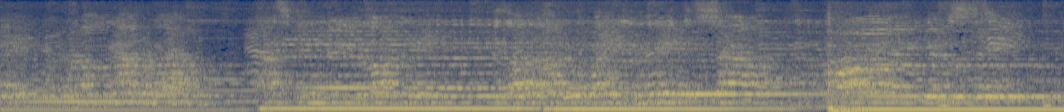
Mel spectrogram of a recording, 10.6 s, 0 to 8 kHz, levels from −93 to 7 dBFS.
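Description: No technical faults are audible.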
